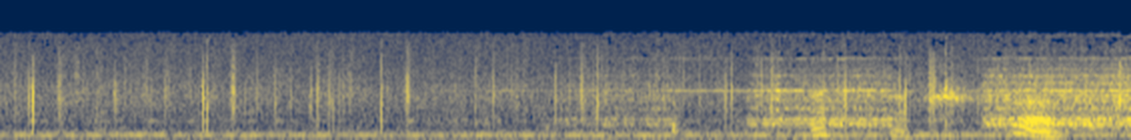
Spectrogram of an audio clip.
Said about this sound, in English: Phone. Who could be calling at this hour? Now, where's that phone?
